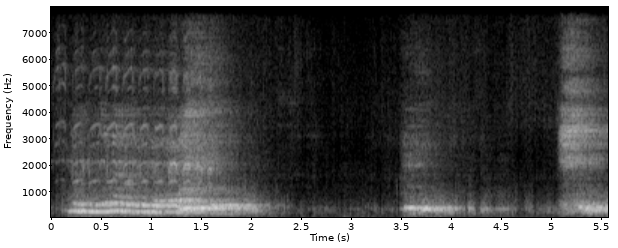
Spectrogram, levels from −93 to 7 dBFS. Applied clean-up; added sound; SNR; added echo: neural separator model SepFormer DNS4.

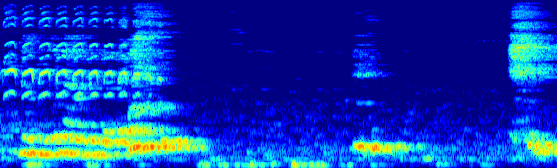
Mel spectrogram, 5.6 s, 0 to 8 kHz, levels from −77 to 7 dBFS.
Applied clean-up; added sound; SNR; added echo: classical method WPE with log-MMSE.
